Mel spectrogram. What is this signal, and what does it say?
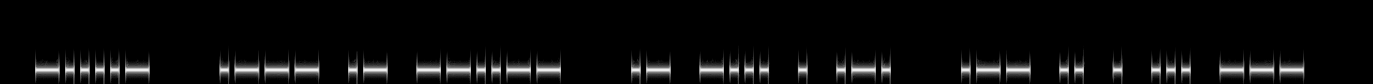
Morse code, heard as a keyed tone, about 16 wpm, 680 Hz. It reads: - JA, ABER WIESO
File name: Witz-09-September-2025-70-F80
